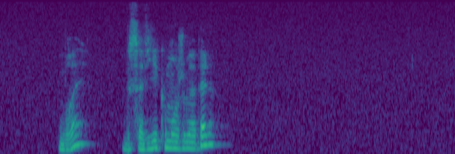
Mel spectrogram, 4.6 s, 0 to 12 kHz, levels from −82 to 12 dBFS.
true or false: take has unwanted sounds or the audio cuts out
false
